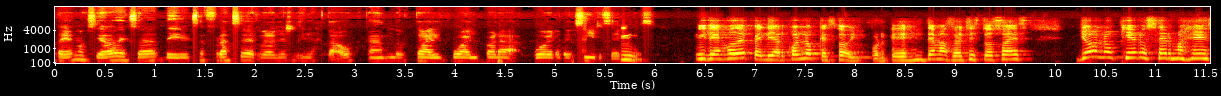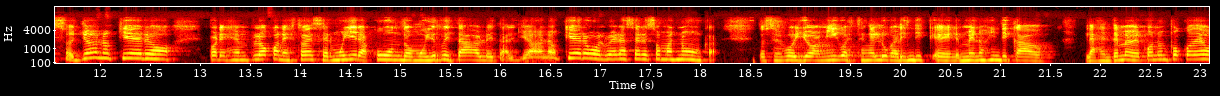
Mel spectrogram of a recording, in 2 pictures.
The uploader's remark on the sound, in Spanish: Un episodio que fue grabado vía un VoiceChat de Telegram.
